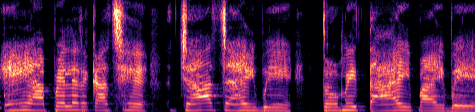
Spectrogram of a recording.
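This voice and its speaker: This cartoonish character voice sounds female and moves at a fairly slow pace with monotone, flat intonation. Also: fairly high pitch for a woman. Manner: reassuring, storyteller-like.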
